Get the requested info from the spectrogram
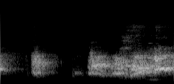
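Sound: several dogs barking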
